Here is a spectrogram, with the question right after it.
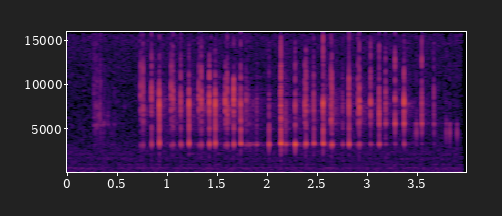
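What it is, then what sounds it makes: Plastic soda bottle, partly filled. Long acrylic nails tap rapidly on a plastic soda bottle with a printed label and a cap, partly filled with liquid, hitting both the label and the plastic. The result is quiet, quick, irregular clicks with a bright tone around 3.2 kHz. Each tap dies away almost instantly over a soft background hiss.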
